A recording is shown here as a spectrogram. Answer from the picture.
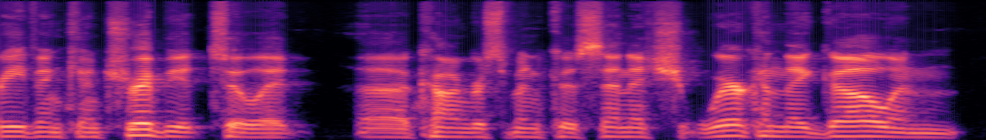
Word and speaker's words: Kucinich: If people want to learn about your campaign or even contribute to it, Congressman Kucinich, where can they go and how can they do it?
